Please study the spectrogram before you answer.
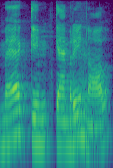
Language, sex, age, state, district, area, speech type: Punjabi, male, 18-30, Punjab, Faridkot, urban, spontaneous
